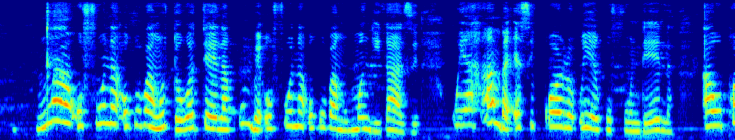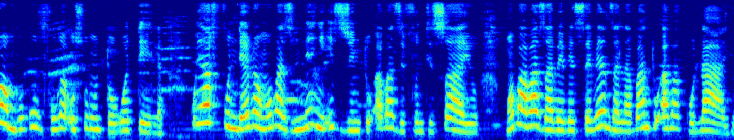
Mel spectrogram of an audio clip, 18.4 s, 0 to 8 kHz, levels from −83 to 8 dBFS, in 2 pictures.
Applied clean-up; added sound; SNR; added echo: none; none; none; none.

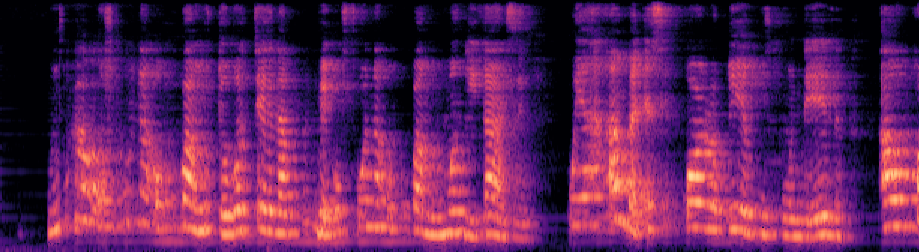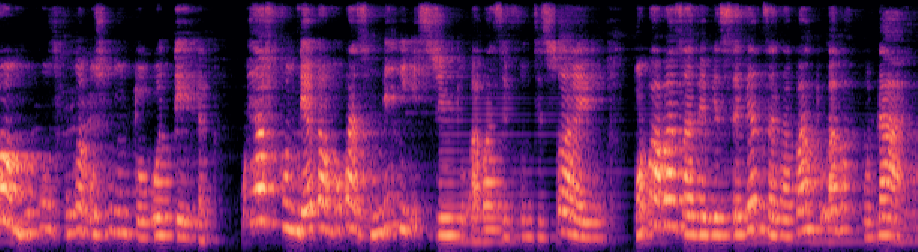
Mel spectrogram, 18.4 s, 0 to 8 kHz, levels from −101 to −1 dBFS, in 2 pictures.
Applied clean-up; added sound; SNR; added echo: neural mask model DeepFilterNet 3.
